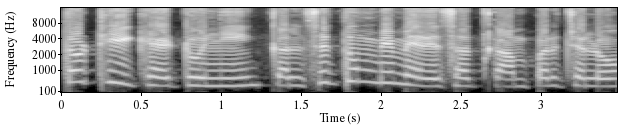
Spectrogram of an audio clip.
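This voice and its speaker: The voice is a cartoonish character with an extremely high pitch. Its pace is moderate. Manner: gentle, comforting.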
